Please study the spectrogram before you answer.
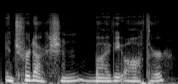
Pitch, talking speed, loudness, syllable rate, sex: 160 Hz, 135 wpm, -18 LUFS, 4.8 syllables/s, male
